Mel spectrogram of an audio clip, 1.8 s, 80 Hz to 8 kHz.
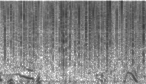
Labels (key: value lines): label: biophony, cascading saw
recorder: SoundTrap 600 or HydroMoth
